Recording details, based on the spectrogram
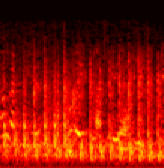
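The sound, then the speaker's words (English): Rapid, steady knocking on a ship's cabin door, about four sharp raps per second, continuing without pause while a voice is faintly heard underneath. “I'll try another door.”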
